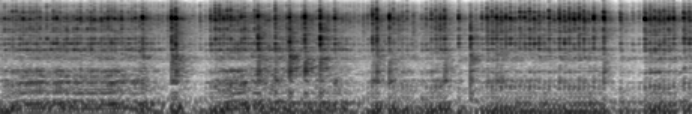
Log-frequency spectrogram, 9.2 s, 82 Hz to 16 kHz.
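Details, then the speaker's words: Honda TRX350 ATV after carburetor cleaning runs rough and clattery with flat, uneven blips that never climb; engine won't rev. Owner suspects non-stock air filter gives too little back pressure to lift the slide, or a ripped slide diaphragm; valves may also need adjusting. "I think what's happening is there's not enough back pressure for this slide to lift up."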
